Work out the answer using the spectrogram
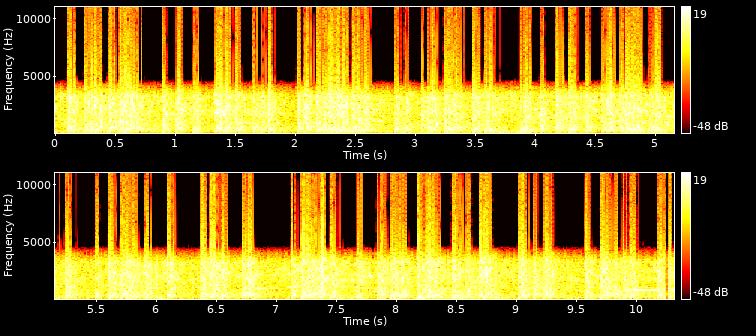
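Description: Fireworks going off in a dense, unbroken barrage: many bangs and crackles a second, loud throughout.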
